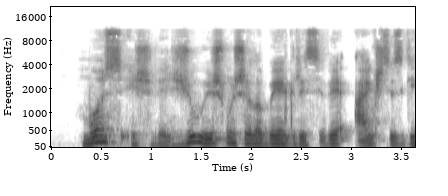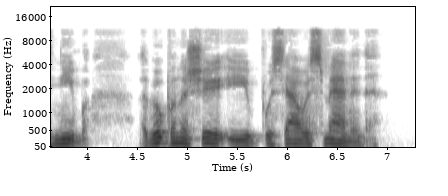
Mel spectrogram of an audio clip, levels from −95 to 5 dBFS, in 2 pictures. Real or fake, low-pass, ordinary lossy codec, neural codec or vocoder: fake; 14.4 kHz; MP3, 48 kbps; vocoder, 44.1 kHz, 128 mel bands, Pupu-Vocoder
